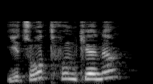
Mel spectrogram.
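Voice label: "Amkan-a d ilem?", Kabyle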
